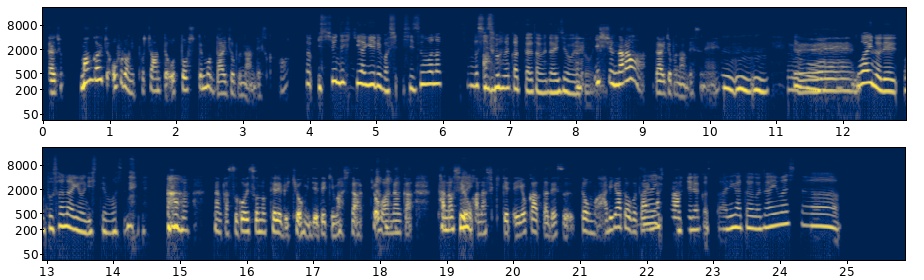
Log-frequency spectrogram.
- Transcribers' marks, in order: other background noise; chuckle; chuckle
- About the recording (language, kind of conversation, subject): Japanese, podcast, お風呂でリラックスする方法は何ですか？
